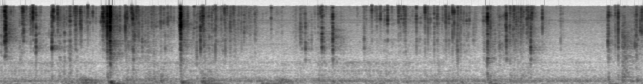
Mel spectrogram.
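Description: A metal utility blade scrapes scored slivers and cubes off a solid pink rectangular bar of dry soap held in the hands. Irregular, bright, crisp crunches and scratchy crackles are heard, with the sharpest snaps early on. They are followed by softer, steady scraping.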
